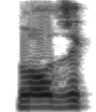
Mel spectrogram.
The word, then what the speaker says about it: logic: एल का उच्चारण ले करते हैं, ओ को ओ की मात्रा पढ़ते हैं, जी को दोस्तों जय पढ़ना है, आई को ई की मात्रा पढ़ना है, सी का उच्चारण कै करेंगे, लॉजिक।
